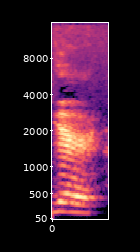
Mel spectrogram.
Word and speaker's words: Gur: like the third time, my last name is pronounced Gur. Um, for anybody who ever wonders or shouts me out or anything, it's Gur, like Gur. That's how it's pronounced.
